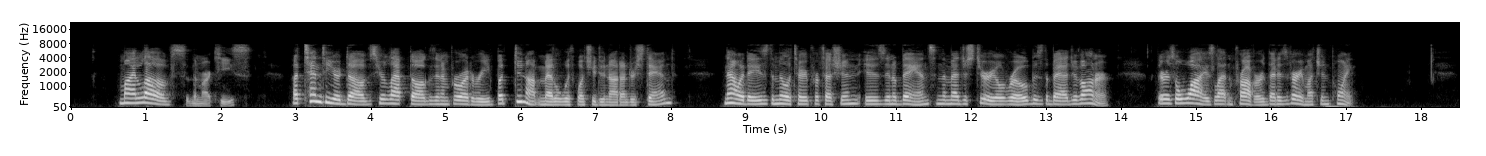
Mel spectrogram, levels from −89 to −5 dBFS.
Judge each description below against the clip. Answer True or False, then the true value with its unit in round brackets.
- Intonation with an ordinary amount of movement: True (3.6 semitones)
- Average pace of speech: True (170 wpm)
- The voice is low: False (170 Hz)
